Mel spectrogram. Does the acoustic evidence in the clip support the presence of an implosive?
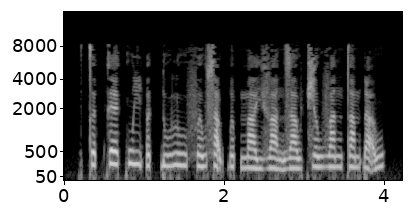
yes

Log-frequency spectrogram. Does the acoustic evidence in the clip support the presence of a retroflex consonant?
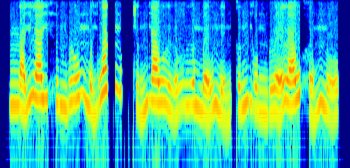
no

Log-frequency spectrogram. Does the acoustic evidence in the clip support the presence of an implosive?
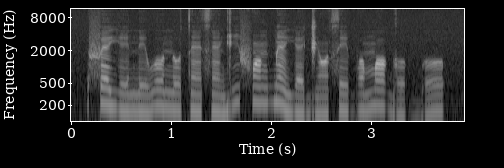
no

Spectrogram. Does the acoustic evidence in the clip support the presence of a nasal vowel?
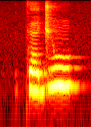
yes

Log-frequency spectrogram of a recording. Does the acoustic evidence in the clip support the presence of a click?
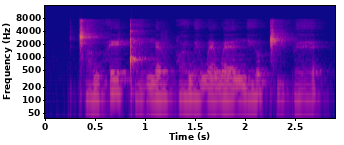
yes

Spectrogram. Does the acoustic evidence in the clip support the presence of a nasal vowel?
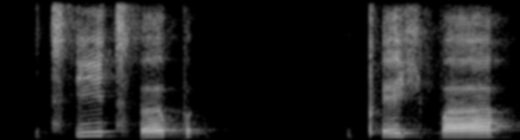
no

